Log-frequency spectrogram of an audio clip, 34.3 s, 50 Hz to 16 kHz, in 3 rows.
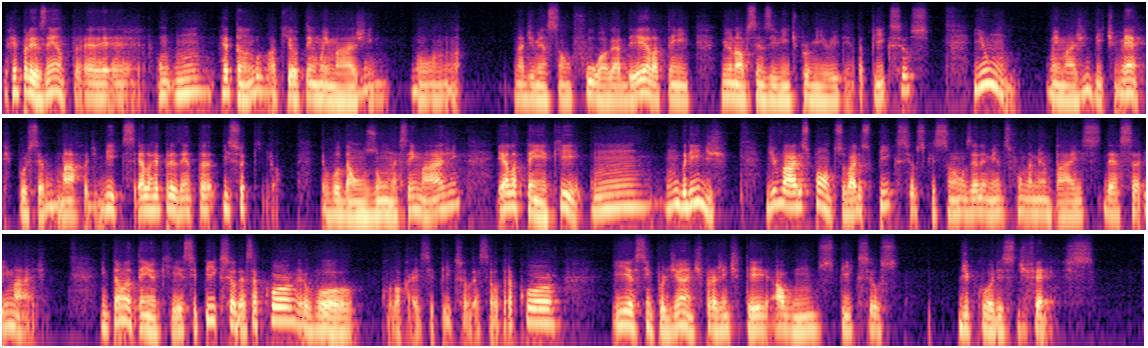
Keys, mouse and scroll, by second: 0.1 alt+Tab, 3.6 middle click, 9.2 middle click, 10.3-12.1 middle drag, 12.1 ctrl+scroll up 2, 12.3-13.5 ctrl+middle drag, 13.3 ctrl+scroll up 1, 13.8-15.3 ctrl+middle drag, 14.0-14.4 ctrl+scroll up 1, 14.9-16.0 ctrl+scroll up 2, 15.4-16.7 ctrl+middle drag, 17.3 click, 22.7 click, 26.2 click, 27.2 click, 28.8 click, 29.6 click, 30.8 click, 31.9 click.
